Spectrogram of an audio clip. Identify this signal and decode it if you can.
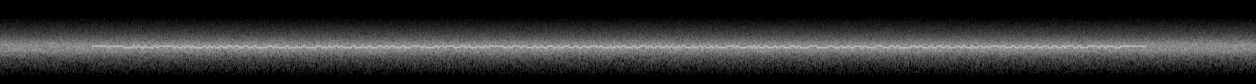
RTTY (45.45 baud, 170 Hz shift), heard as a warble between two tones, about 2200 Hz centre, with radio static and a narrow filter. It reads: DESPITE THE NAME, GALLIC ACID DOES NOT CONTAIN GALLIUM.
